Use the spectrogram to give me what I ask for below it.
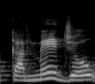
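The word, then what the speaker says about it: Camello: the damn palette and it's 2 L's and in Spanish 2 L L's are pronounced like a j j so kameo which in turn is a camel in Spanish yes baby you know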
